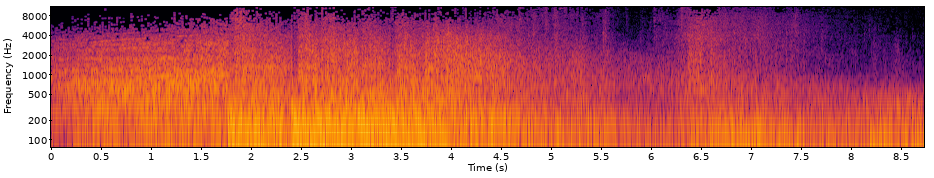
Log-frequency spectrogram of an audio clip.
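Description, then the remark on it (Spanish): A powerful explosion set off by a fuse, heard from about 10 metres away, erupts into a deep, roaring blast with a noticeable shock wave that rumbles heavily for several seconds, easing slightly partway through before surging again, with no voices. “Sí, se nota la onda expansiva.”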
